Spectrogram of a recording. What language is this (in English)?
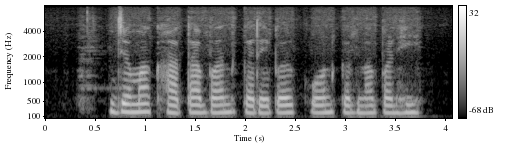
Chhattisgarhi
